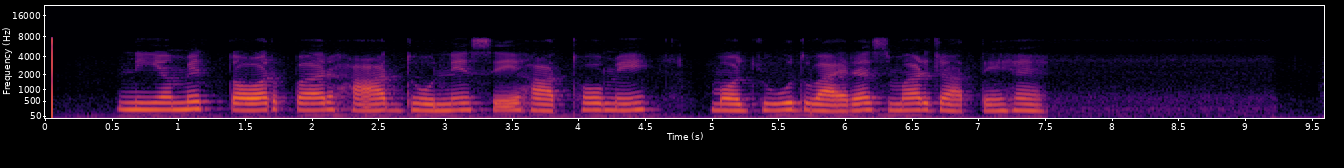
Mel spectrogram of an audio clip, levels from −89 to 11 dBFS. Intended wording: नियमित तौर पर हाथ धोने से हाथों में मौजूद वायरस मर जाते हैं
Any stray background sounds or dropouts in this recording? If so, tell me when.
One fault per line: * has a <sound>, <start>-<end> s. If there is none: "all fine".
all fine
